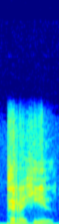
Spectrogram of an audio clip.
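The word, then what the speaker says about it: perejil: to kill anyone who couldn't pronounce Peril the Spanish word for parsley hence parsley man Massacre because of the French they typically have a hard time pronouncing the r it was easier to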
